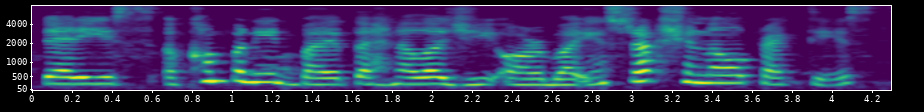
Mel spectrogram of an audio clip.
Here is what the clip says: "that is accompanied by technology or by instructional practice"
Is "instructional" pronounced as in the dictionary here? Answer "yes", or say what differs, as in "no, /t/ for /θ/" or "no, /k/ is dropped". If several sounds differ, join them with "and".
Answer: yes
